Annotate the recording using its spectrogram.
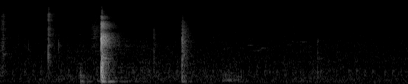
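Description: A few sharp snaps as hands pull and handle a bundle of synthetic Supreme Hair fly-tying fibre: four in all, the loudest about a second in.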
